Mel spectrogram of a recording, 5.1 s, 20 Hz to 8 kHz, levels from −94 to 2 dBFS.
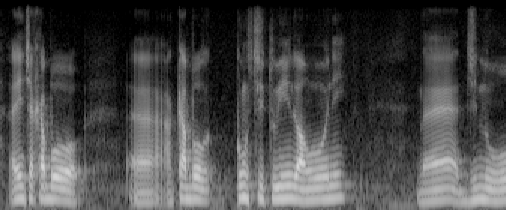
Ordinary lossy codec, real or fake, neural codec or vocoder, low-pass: none; fake; codec, 16 kHz, 8 kbps, FunCodec, trained on Chinese and English, 25 frames a second; 7.2 kHz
